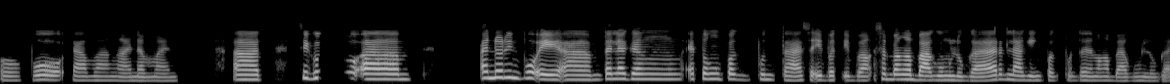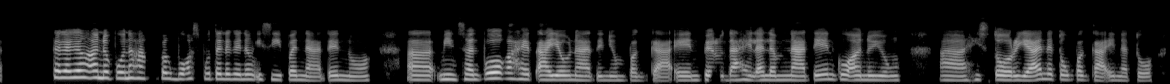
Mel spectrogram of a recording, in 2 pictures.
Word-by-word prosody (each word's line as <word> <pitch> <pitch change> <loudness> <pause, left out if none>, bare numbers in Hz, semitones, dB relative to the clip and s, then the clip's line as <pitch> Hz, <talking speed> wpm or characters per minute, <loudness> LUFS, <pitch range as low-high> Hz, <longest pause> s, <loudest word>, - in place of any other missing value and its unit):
Opo, 200 +2 -3
tama 190 -1 -6
nga 175 -1 -5
naman 175 0 -7 0.6
at 225 -1 +3 0.4
sigurp 295 -1 0 0.2
po, 285 -1 -3
um, 245 -1 +5 0.7
ano 295 +1 +3
rin 310 -3 +1
po, 290 -1 +2
eh, 225 -1 +6
um, 220 +1 -1
talagang 245 -1 0
itong 250 0 -2
pagpunta 215 -4 -4
sa - - -6
iba't 200 -1 -3
iba 190 -1 -4
sa 250 - -4
mga 235 0 +2
bagong 200 0 +1
lugar, 185 +3 0
laging 195 -3 -3
pagpunta 190 0 -10
ng 185 - -6
mga 185 -1 -7
bagong 170 +1 -7
lugar, 170 -1 -10 0.5
talagang 315 0 +7
ano 300 -1 +6
po 285 - +2
nakakipagbukas 270 -3 -1
po 255 - -4
talaga 245 -1 +2
ng 235 0 -1
isipan 215 -2 -2
natin 200 +3 -1
'no. 190 +1 -4 0.4
Ah, 210 -1 +2
minsan 230 0 +1
po 275 +2 +7
kahit 245 -3 +2
ayaw 210 0 +5
natin 195 -1 -1
yung 190 0 -6
pagkain 190 +1 -2
pero 205 -1 0
dahil 200 0 +1
alam 205 +1 +1
natin 205 +4 +2
kung 230 - +2
ano 210 0 +1
yung, 200 0 -2 0.4
ah, 195 -1 0
historya 205 -1 +3
nitong 220 -3 -3
pagkain 195 -2 -2
na 180 - -5
'to, 175 0 -7
210 Hz, 155 wpm, -24 LUFS, 195-240 Hz, 0.7 s, talagang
